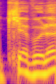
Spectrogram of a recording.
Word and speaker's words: Chiavola: C'est comme vous savez c'est Kiavola, c'est comme à Kili, hein. Il y a un CH, c'est à l'italienne ou à la Corse.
